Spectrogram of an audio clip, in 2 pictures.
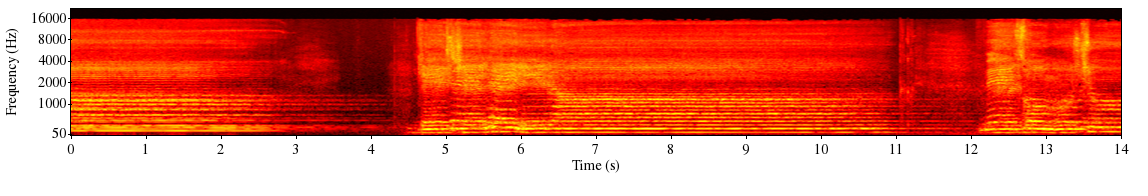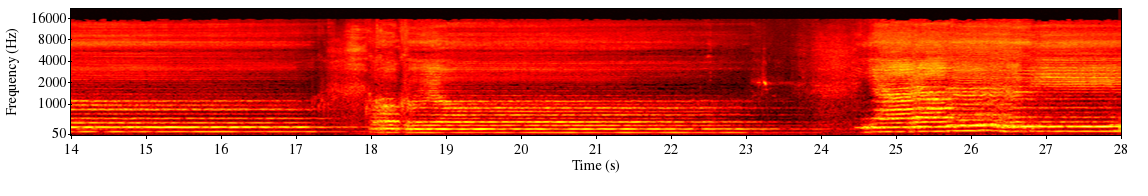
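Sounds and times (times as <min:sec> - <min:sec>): a cappella choir singing chords: 0:00.0 - 0:28.0.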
